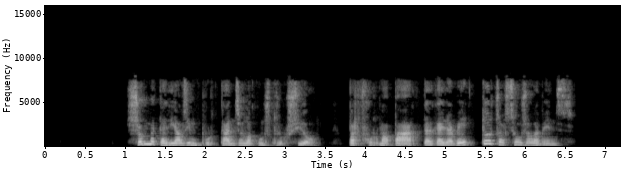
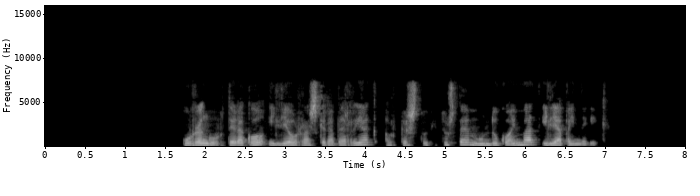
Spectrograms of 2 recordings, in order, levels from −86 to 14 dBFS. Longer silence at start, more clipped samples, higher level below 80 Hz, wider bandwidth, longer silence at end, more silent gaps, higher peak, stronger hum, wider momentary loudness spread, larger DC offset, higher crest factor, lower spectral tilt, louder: second, 1.05 s vs 1.75 s; neither; first, -62 dBFS vs -68 dBFS; about the same, 8 kHz vs 7.8 kHz; second, 0.6 s vs 1.15 s; second, 3.74-3.78 s vs 4.16-4.24 s, 4.40-4.44 s, 4.90-4.95 s; first, -2 dBFS vs -8 dBFS; neither; about the same, 11 LU vs 12 LU; neither; about the same, 16 dB vs 18 dB; about the same, -4.5 dB/octave vs -5 dB/octave; first, -18 LUFS vs -26 LUFS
